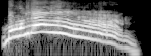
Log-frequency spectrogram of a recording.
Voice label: Male Murloc Play

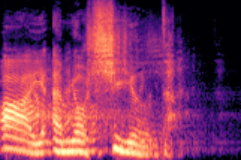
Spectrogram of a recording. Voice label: Female Valkyre Attack

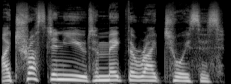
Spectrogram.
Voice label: Female Night Elf General

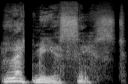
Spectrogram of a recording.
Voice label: Male Orc; Thrall; Jaina; Mission4ThrallHelp

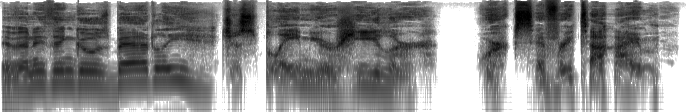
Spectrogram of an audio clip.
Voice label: Male Human Bark; Leeroy Jenkins

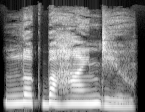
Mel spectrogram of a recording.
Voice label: Female Human Attack

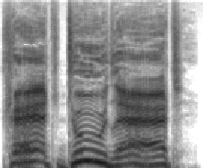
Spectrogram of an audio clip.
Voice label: Ogre Emote Error Generic

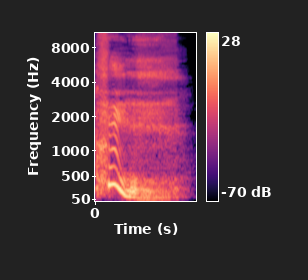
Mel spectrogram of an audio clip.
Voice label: Male Dwarf Thinking

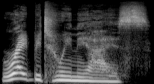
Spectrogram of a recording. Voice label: Female High Elf

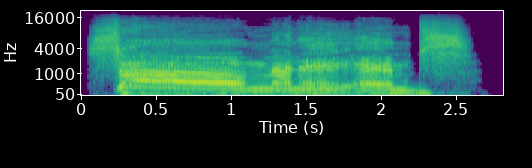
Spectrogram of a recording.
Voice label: Male Satyr Play

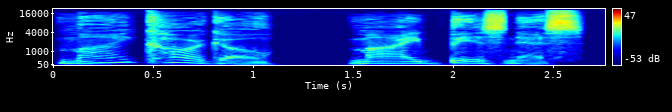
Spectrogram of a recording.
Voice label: Male Blood Elf Play

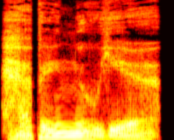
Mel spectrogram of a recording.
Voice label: Male Night Elf happy new year lunar

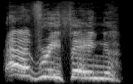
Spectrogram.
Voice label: Female High Elf Attack

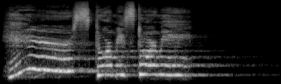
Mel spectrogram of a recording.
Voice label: Female Water Spirit

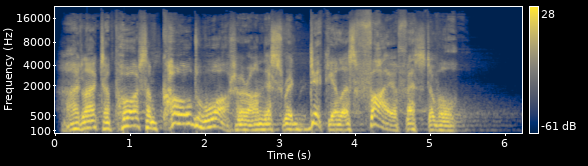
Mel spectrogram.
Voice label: Female Naga FIRE FESTIVAL

